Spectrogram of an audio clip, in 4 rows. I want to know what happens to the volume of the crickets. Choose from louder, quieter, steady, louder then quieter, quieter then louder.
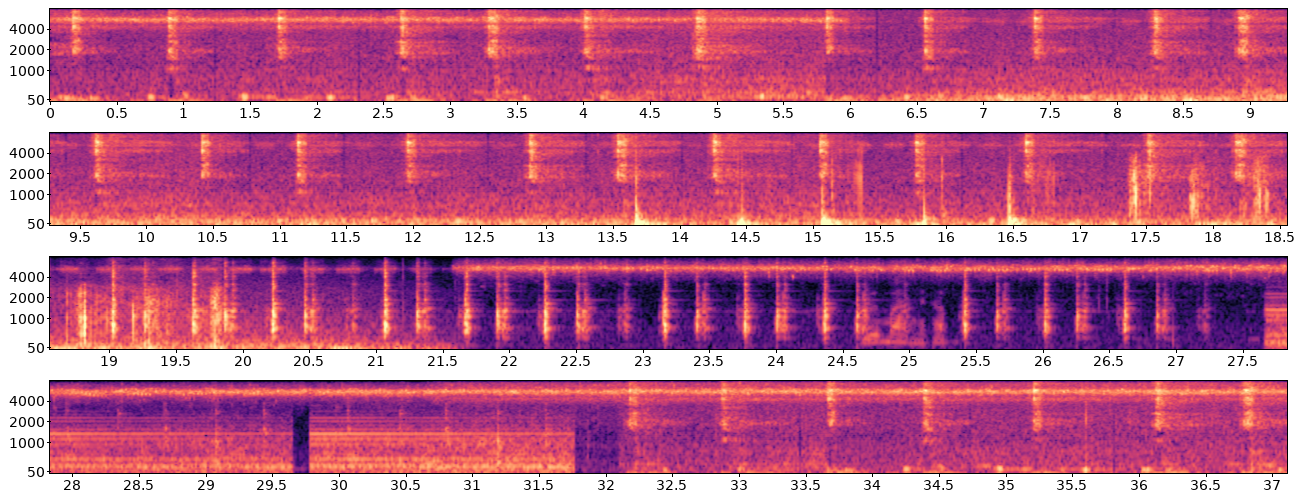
quieter then louder.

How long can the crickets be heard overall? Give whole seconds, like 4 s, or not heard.
37 s.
